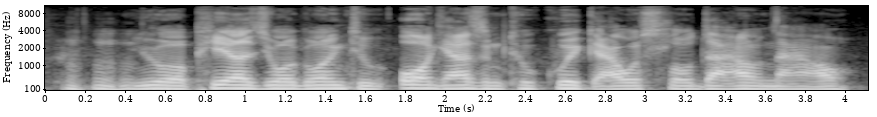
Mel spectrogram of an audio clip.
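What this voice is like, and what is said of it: Poor imitation of another person's voice. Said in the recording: “That's a terrible Arnold impersonation.”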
